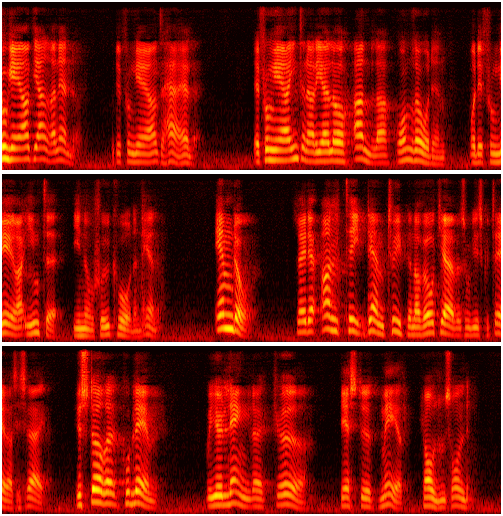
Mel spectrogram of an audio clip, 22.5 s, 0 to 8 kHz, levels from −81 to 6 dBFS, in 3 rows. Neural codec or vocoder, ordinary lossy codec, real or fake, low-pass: codec, 24 kHz, 0.9 kbps, WavTokenizer, large speech release; AAC, 48 kbps; fake; 7.2 kHz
